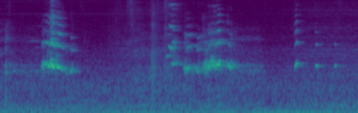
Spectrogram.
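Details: Four local lorikeets on a windowsill in the evening, two resting while two try to bully them away: harsh screechy squawks, a pair spaced about two seconds apart and a shorter one later, over constant traffic hum.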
